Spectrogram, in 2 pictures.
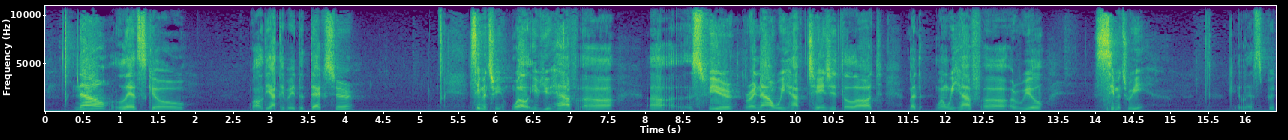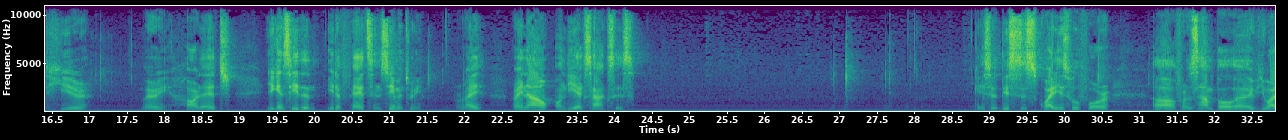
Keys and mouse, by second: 2.0 click, 8.7 shift+middle click, 9.7 ctrl+middle click, 10.7 shift+middle click, 14.3 click, 17.4 f, 17.8 click, 22.0 shift+middle click, 22.4 click, 24.7 click, 27.5 shift+middle click, 28.1 click, 29.5 shift+middle click, 30.0 click, 30.9 shift+middle click, 31.6 click.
